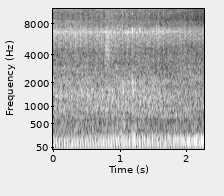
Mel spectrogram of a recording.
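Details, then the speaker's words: 1997 Honda that died while driving and wouldn't restart: after checks and topping up the radiator, a steady, even low burble with no knocks or stumbles, a smooth healthy idle before a test drive. "now topped up the radiator she's idling perfect we're gonna take it for a test drive"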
